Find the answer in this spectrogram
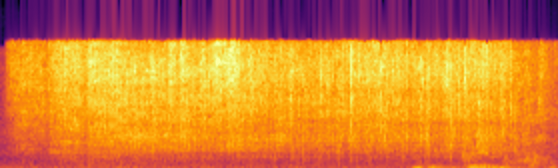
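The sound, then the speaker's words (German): A steak sizzles loudly and steadily in a hot pan, stood upright and seared on its fat edge first, a continuous crackling hiss, with faint voices murmuring briefly near the end. “Die fertig hergerichteten Steaks wandern indes in die Pfanne.”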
